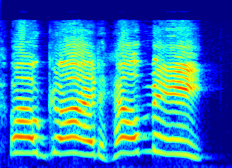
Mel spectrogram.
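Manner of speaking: high, loud, panicked screech; a man cracking up, screeching for help. A narrator's reading. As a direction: shriek it out in terror. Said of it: "he screeched".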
